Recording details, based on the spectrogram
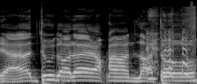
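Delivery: put-on French Canadian accent, loud and slow. Show someone who can't do the accent how it goes, in a Jean Chrétien accent, not too gruff. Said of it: "a Jean Chrétien accent".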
